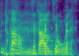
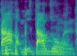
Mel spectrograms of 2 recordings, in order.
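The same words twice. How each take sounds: First: Said in the usual way. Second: Slurred fast Taiwanese. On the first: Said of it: "same phrase redone, laughing". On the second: Shown as a demonstration. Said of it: "台湾国语很黏哦".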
